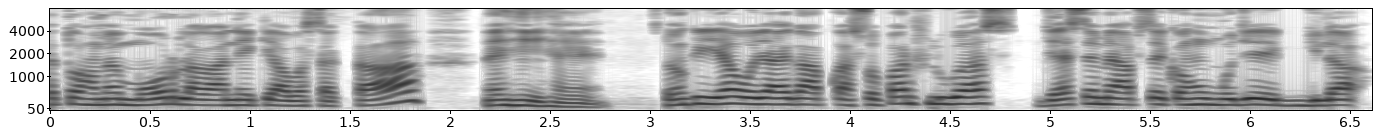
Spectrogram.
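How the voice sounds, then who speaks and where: High-voiced man teaching grammar. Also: darkish tone, no room sound, studio quality. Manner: explains step by step, asks and answers his own questions. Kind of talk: exam-prep grammar lesson.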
